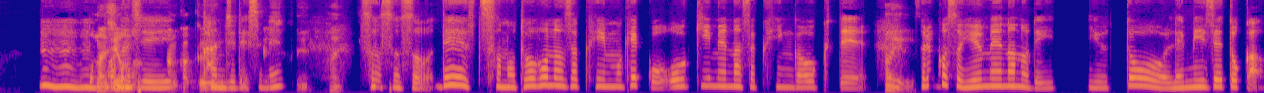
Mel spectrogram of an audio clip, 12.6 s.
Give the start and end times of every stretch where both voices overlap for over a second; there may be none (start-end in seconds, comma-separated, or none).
0.9-2.9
